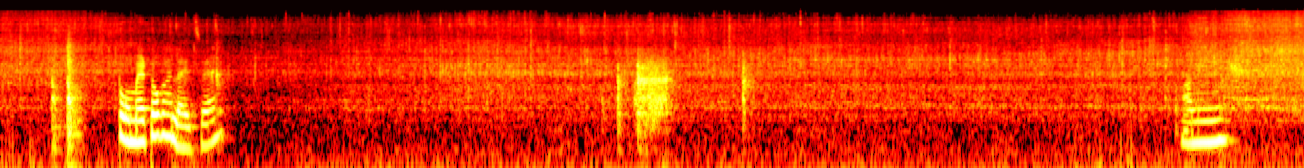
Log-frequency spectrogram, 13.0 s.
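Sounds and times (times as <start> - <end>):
masala sizzling in oil: 0.0 - 13.0.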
